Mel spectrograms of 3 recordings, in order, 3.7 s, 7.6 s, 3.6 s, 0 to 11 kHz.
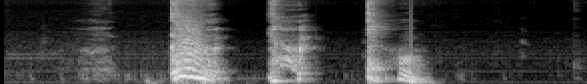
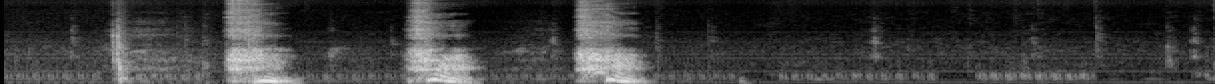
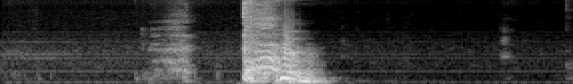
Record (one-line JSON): {"three_cough_length": "3.7 s", "three_cough_amplitude": 32768, "three_cough_signal_mean_std_ratio": 0.39, "exhalation_length": "7.6 s", "exhalation_amplitude": 32768, "exhalation_signal_mean_std_ratio": 0.36, "cough_length": "3.6 s", "cough_amplitude": 32768, "cough_signal_mean_std_ratio": 0.33, "survey_phase": "beta (2021-08-13 to 2022-03-07)", "age": "65+", "gender": "Male", "wearing_mask": "No", "symptom_none": true, "smoker_status": "Never smoked", "respiratory_condition_asthma": false, "respiratory_condition_other": false, "recruitment_source": "REACT", "submission_delay": "1 day", "covid_test_result": "Negative", "covid_test_method": "RT-qPCR"}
